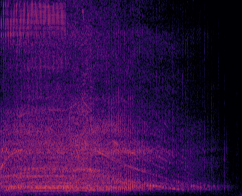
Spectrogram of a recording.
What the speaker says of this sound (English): Now let's put it in hammer mode.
